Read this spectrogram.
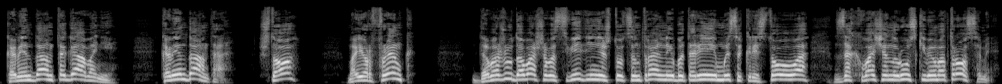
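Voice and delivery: high, loud, panicked shouting; hysterical shouting. A narrator's reading. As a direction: scream it down the phone. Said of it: "истерично кричал в трубку".

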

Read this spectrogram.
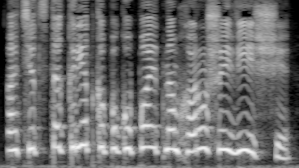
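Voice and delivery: high-pitched aggrieved protest; indignant. A narrator's reading. Sister upset over the spoiled blouse, indignant. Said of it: "возмутилась она".

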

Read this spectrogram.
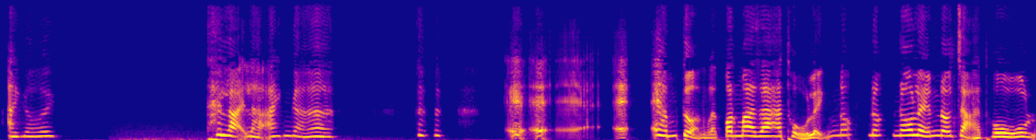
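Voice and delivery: very high, halting stammer; dazed stammer. Acted. Servant realizing he hit his brother, high stammering. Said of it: "choáng váng lắp bắp".

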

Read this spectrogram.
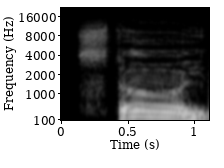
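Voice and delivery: high, drawn-out halt order; commander's shout. A narrator's reading. Battalion commander halting his men, calling out. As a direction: call a halt from a distance. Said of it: "донёсся крик командира батальона".

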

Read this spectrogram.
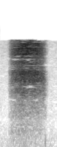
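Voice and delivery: sharp unvoiced shush; hissed shush. A narrator's reading. Strauss hushing Charlie at the party, sharp hiss. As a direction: hush him fast before she hears. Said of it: "he hissed".

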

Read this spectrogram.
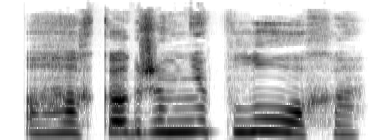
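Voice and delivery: high, slow, hammed-up lament; theatrical moaning. A narrator's reading. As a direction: overplay the suffering. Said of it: "пожаловалась Адора".

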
